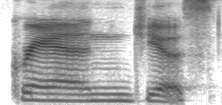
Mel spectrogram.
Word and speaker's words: grandiose: It's grandiose. it's grandiose, she says with confidence. – Is that how you pronounce that word? – Grandiose. you got it.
